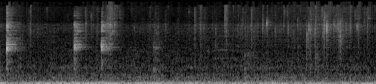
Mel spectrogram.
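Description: Dried bitter gourd slices fry in hot oil, a steady close sizzle with bright crackling bursts and occasional spatter pops over several seconds.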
